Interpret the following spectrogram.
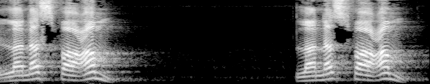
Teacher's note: میم کے ساتھ اس نون کو بدل دینا ہے، اس کو اقلاب کہا جاتا ہے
